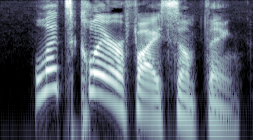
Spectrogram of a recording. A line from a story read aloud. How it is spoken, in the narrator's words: I stated evenly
